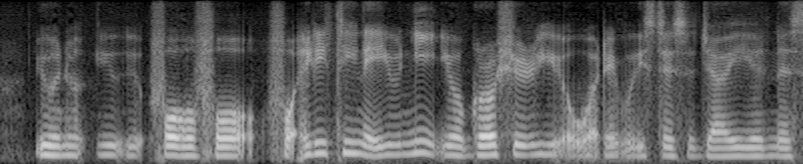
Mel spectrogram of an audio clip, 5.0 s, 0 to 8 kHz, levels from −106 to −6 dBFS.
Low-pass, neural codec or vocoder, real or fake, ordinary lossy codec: none; codec, 16 kHz, 0.8 kbps, ZipCodec; fake; none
